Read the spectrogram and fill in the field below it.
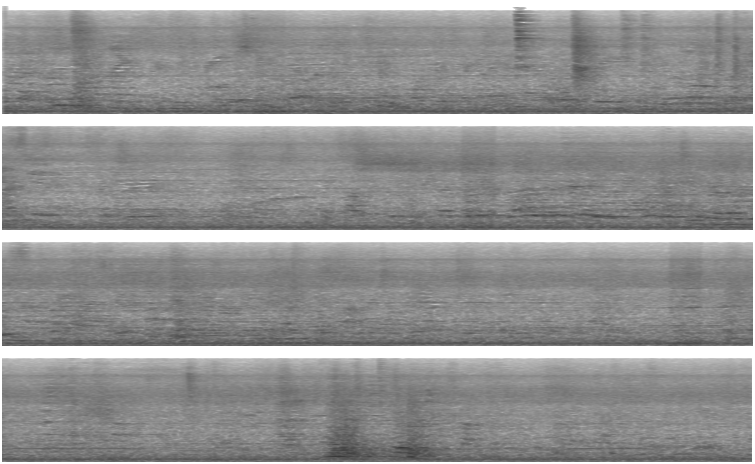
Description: atmo san jose restaurant crowd

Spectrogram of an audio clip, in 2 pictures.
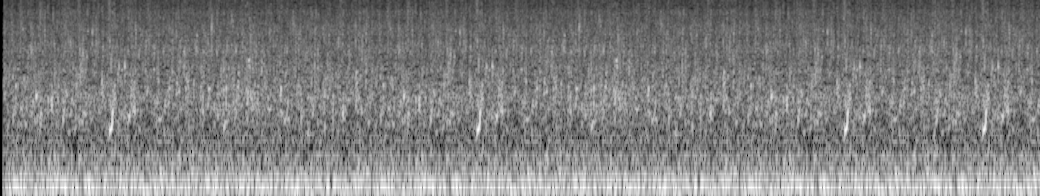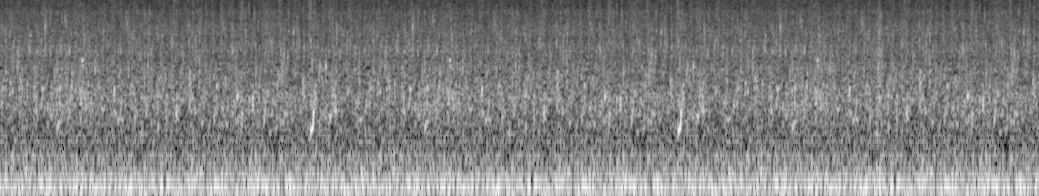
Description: atmo mission fountain; ca sjc

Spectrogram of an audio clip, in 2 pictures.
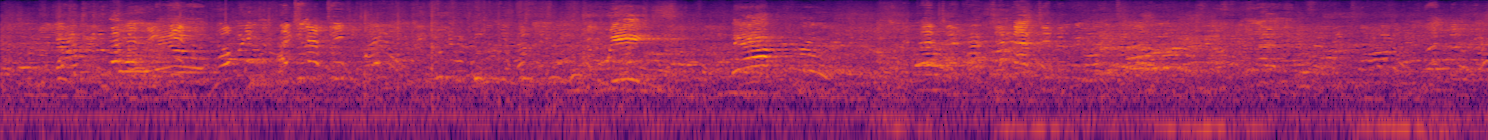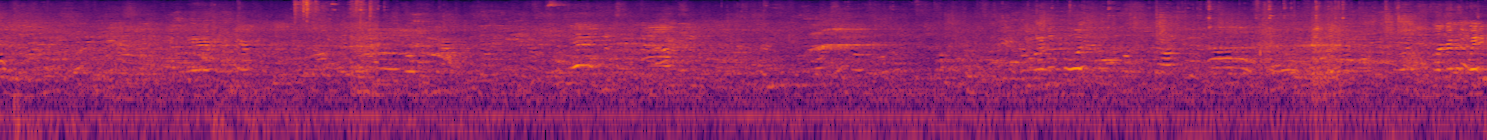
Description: aquarium crowd kids groups

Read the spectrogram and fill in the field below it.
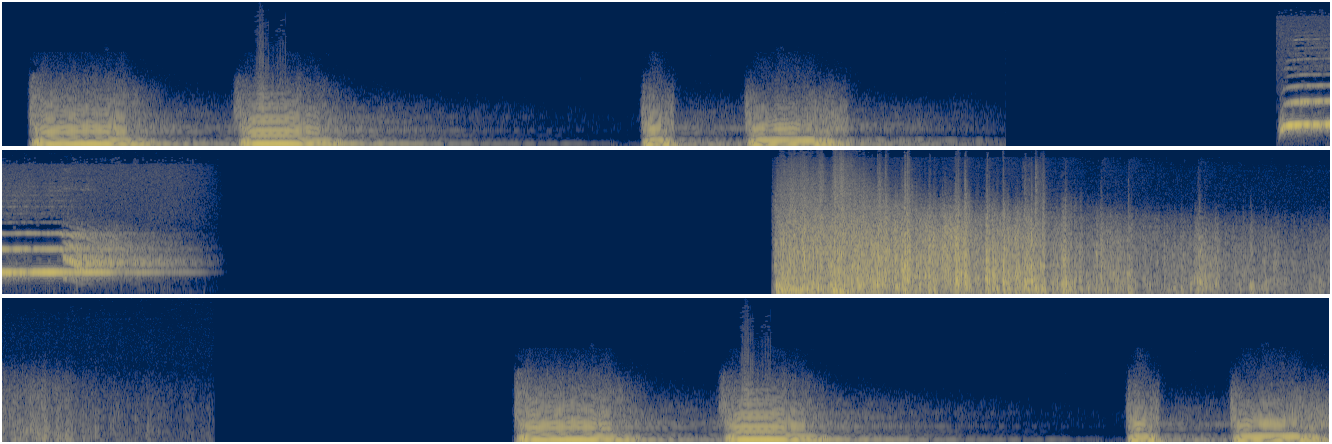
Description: dark spooky set

